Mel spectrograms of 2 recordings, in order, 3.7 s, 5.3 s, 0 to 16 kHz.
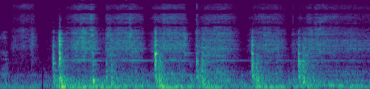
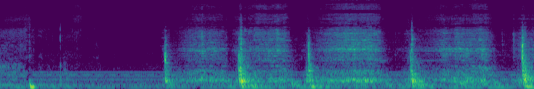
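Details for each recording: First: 1994 Toyota 4Runner rear drum brake turned by hand after fitting a new drum and adjusting the shoes: soft, even scrape about once a second, no grinding, correct light shoe drag, easy to turn with one hand. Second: 1994 Toyota 4Runner rear drum brake with a new drum, turned by hand after adjusting the star adjuster; slow rasping grind about once a second shows the shoes set too tight and dragging, before backing them off to a light drag.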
